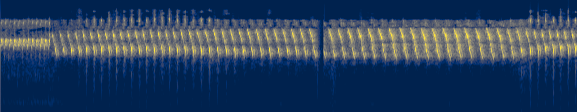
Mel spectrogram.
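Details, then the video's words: Canary gives a long-duration "jerih" mastering song used to train other songbirds, a long, continuous run of rapid, high trills and rolls, switching phrases every few seconds with barely a pause. "AUDIO BURUNG KENARI, SUARA JERIH DENGAN DURASI PANJANG"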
